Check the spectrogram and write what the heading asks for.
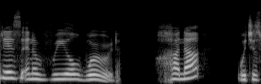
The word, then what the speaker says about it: は: H plus A gives you ha. It's a perfect little visual cue. And look at that. Here it is in a real word. Hana, which is pronounced hana, it means flower.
